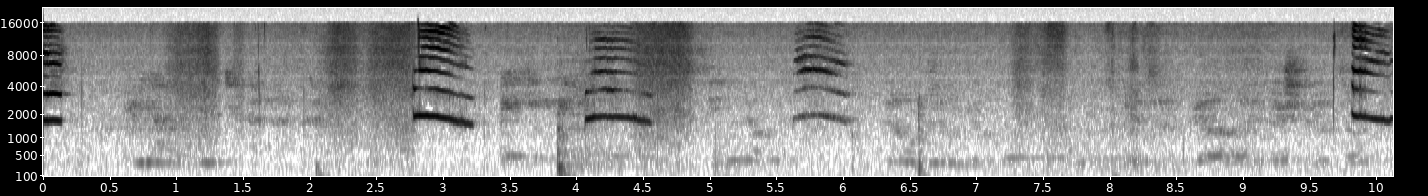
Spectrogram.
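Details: British and Scottish kittens, indoors, giving high, thin mews with rich overtones, each briefly rising then levelling, scattered about every one to two seconds over a quiet room background with faint soft knocks.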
